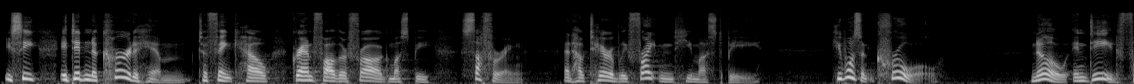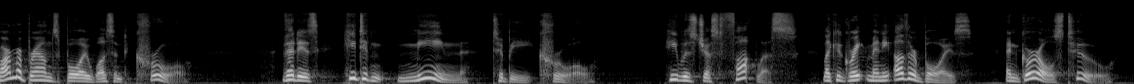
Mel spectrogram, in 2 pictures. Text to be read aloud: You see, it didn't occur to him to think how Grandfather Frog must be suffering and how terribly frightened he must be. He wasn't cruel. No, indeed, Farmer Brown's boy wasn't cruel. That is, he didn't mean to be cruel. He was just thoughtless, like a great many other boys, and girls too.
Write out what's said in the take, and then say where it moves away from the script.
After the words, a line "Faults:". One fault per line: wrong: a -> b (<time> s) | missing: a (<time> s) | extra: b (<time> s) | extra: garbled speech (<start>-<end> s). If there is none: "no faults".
You see, it didn't occur to him to think how Grandfather Frog must be suffering and how terribly frightened he must be. He wasn't cruel. No, indeed, Farmer Brown's boy wasn't cruel. That is, he didn't mean to be cruel. He was just thoughtless, like a great many other boys, and girls too.
Faults:
no faults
